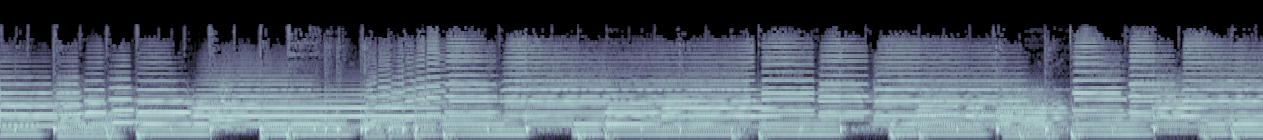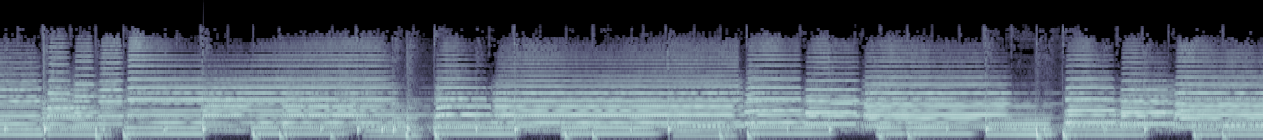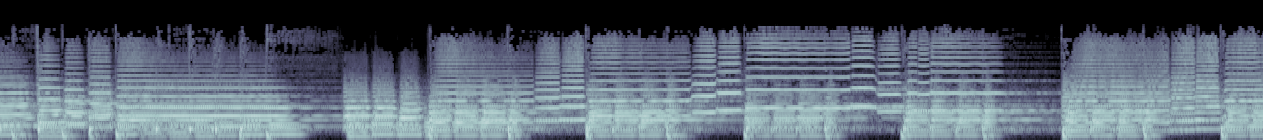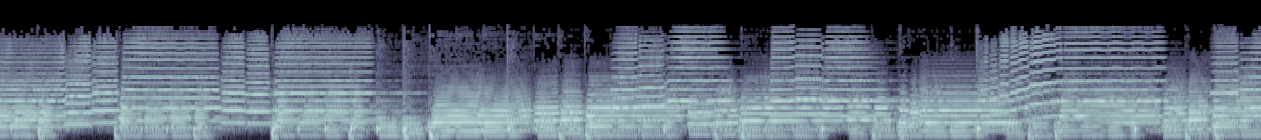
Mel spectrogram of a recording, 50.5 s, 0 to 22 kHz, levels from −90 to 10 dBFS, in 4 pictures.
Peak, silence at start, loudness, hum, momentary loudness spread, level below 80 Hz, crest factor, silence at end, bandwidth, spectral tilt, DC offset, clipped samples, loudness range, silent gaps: 0 dBFS; 0 s; -11 LUFS; none; 2 LU; -36 dBFS; 12 dB; 0 s; 11.5 kHz; -4 dB/octave; under 0.1%; under 0.1%; 1 LU; none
